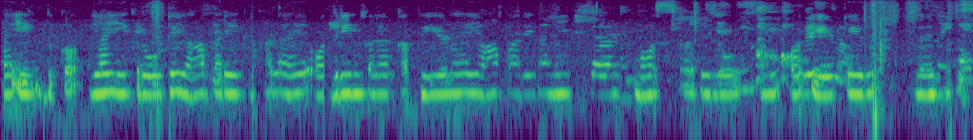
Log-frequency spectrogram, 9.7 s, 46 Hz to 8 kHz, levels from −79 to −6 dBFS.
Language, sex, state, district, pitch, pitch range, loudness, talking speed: Hindi, female, Uttar Pradesh, Jalaun, 255 Hz, 245-260 Hz, -27 LUFS, 105 wpm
